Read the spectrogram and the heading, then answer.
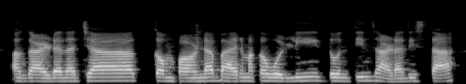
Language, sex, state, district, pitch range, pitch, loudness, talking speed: Konkani, female, Goa, North and South Goa, 155-170 Hz, 160 Hz, -16 LUFS, 115 wpm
